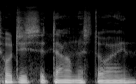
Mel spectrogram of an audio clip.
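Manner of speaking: put-on butler accent. Repeating a friend's line to Mister Wayne, imitating Alfred's accent. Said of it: "it's Alfred".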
